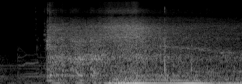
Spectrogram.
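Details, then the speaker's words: MK1 Honda CR-V that had no spark, after new distributor cap and rotor arm and resetting the inertia switch: short crank, then catches cleanly into a steady, even idle; normal start. "she's alive with the new distributor cap and roar arm which it needed anyway just like most hondas it's like a sewing machine"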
